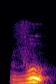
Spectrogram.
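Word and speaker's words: vous: তু অথবা ভু। ভু এখানে সর্বশেষ যে এস বিদ্যমান এটাকে সাধারণত উচ্চারণ করা হয় না।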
